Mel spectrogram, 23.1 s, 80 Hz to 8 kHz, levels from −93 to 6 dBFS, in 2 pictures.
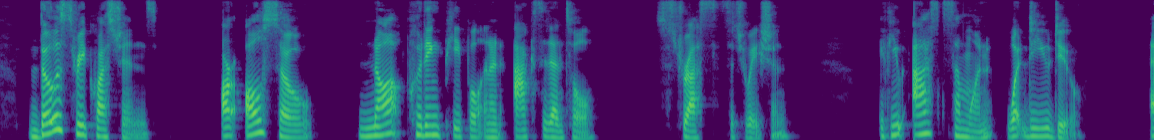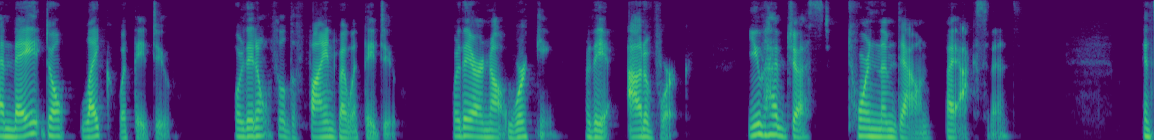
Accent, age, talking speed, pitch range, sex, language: American, 30-49, 150 wpm, 150-195 Hz, female, English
